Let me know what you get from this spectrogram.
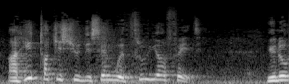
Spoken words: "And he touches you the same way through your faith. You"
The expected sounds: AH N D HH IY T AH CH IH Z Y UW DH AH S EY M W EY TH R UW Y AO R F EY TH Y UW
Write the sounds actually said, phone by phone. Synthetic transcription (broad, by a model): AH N HH IY T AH CH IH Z Y UW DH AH S EY M W EY TH R UW Y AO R F EY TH Y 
